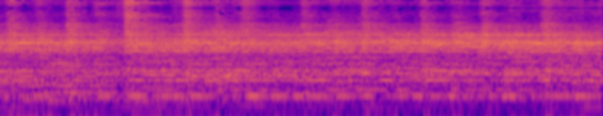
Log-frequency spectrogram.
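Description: Acoustic guitar strummed in a steady rhythm, played live.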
